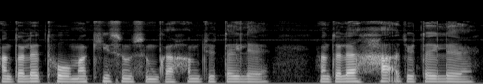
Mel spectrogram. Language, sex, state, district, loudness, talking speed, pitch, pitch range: Wancho, male, Arunachal Pradesh, Longding, -21 LUFS, 200 wpm, 130 Hz, 125-130 Hz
